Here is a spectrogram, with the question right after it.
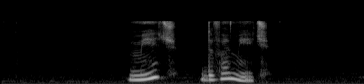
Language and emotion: Russian, neutral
